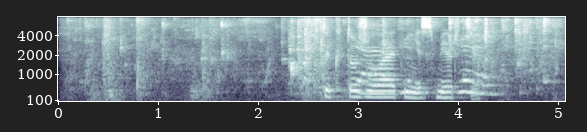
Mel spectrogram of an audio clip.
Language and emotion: Russian, neutral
